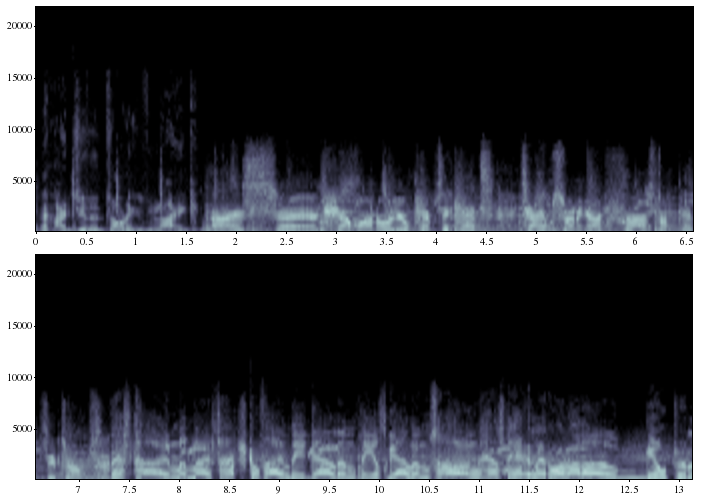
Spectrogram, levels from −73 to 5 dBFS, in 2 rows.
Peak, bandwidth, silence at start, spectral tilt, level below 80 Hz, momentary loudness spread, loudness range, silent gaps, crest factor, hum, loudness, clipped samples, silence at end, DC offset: -6 dBFS; 15 kHz; 0.05 s; -4 dB/octave; -48 dBFS; 11 LU; 4 LU; none; 14 dB; none; -20 LUFS; under 0.1%; 0 s; under 0.1%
